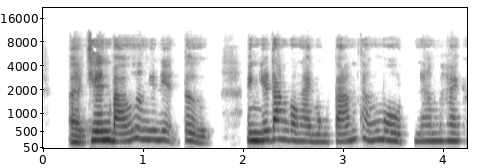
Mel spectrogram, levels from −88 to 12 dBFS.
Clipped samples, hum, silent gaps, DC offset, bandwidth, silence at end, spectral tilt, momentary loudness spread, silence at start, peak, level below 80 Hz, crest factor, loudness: under 0.1%; none; none; under 0.1%; 10.5 kHz; 0.05 s; -4.5 dB/octave; 11 LU; 0.25 s; -2 dBFS; -66 dBFS; 16 dB; -18 LUFS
